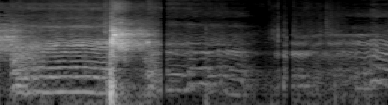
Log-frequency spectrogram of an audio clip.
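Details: Angry Chihuahua growling in a steady, buzzy snarl for about two seconds, broken by a sharp snap, then trailing off into quieter, faint grumbling.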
